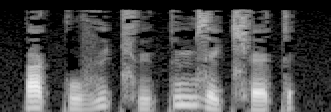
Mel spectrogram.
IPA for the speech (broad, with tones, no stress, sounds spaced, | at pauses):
a˧ kː u˩ v y˥ t͡ɕʰ y˩˧ k y˥ m z e˩˧ t͡ɕʰ ɛ˩˧ k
